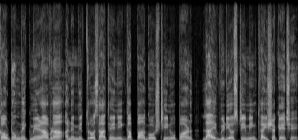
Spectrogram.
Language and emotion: Gujarati, neutral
